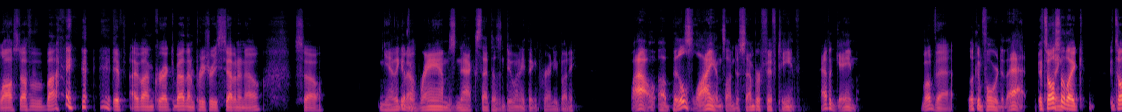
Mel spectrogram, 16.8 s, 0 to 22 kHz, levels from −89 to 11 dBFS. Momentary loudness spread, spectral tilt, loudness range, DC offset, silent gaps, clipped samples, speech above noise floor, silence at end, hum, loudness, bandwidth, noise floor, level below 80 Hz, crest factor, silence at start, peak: 16 LU; -5 dB/octave; 9 LU; under 0.1%; 5.01-5.21 s, 5.46-5.53 s, 5.63-5.67 s, 9.39-9.43 s, 13.01-13.23 s, 13.30-13.78 s; under 0.1%; over 63 dB; 0 s; none; -27 LUFS; 16.5 kHz; under -90 dBFS; -56 dBFS; 24 dB; 0 s; -2 dBFS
